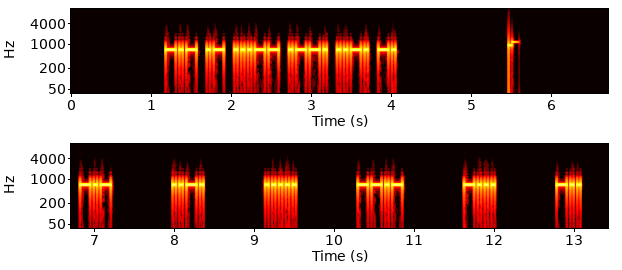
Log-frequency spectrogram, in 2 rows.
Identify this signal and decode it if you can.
Morse code, heard as a keyed tone, about 28 wpm, spaced as for 14 wpm, 700 Hz. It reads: KA3PFN KF5QBD
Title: USA Call Signs - 6 Characters - 6x Character Spacing - 28wpm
